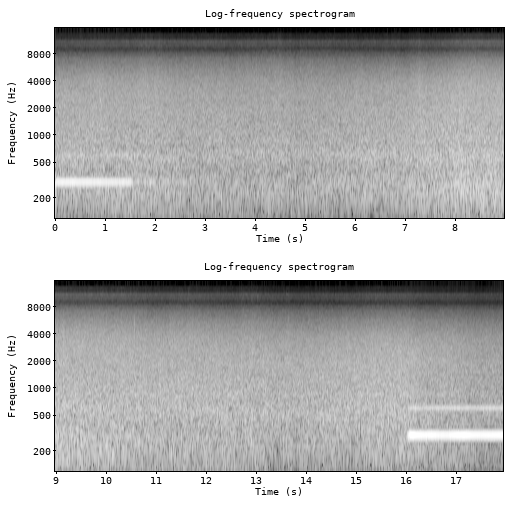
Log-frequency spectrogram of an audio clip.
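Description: Foghorn sounding a long, steady low note that ends about a second and a half in, and a second blast that starts near the end. Between the blasts, a continuous wash of ocean surf.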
